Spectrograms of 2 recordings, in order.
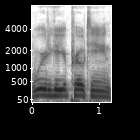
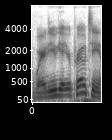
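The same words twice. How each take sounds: First: It sounds insincere and dismissive. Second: It sounds sincere and genuinely curious.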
